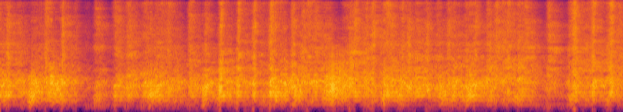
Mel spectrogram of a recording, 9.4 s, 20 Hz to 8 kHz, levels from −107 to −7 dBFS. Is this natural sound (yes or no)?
no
